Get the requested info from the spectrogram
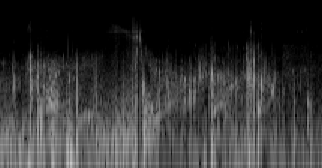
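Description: Underwater camera sound of a freediver swimming upward: muffled water gurgling and bubbling from arm strokes, with irregular knocks and a low rumble against the camera housing.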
